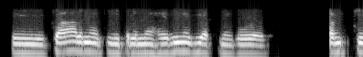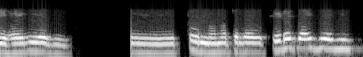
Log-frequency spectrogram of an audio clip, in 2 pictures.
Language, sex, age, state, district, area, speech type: Punjabi, female, 45-60, Punjab, Muktsar, urban, conversation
